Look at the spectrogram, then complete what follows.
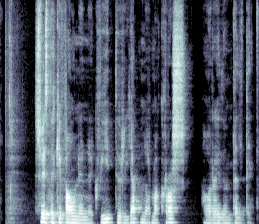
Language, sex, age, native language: Icelandic, male, 40-49, Icelandic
